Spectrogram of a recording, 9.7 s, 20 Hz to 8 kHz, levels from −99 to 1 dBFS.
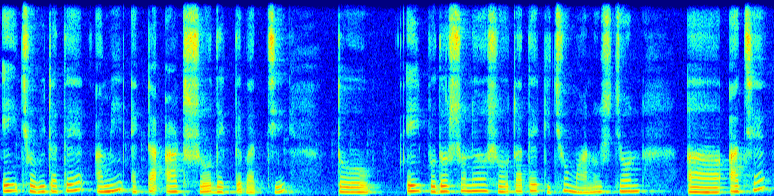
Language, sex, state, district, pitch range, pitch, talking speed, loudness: Bengali, female, West Bengal, Jhargram, 195-235 Hz, 215 Hz, 100 wpm, -28 LUFS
